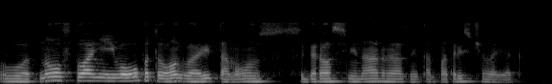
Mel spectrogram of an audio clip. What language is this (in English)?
Russian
